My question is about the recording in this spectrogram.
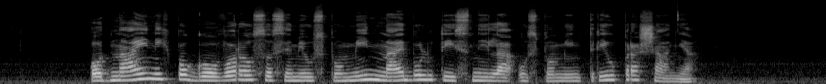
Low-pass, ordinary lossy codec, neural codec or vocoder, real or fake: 19.8 kHz; none; vocoder, 48 kHz, 128 mel bands, Vocos; fake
